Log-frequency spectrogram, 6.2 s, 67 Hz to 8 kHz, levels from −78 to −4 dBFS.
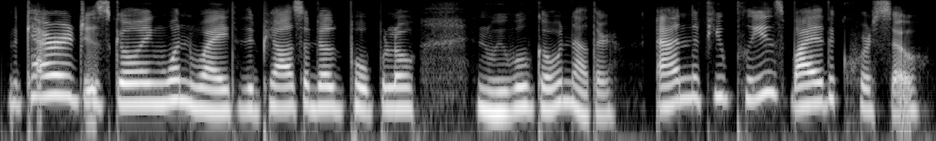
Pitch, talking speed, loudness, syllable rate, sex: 225 Hz, 220 wpm, -16 LUFS, 6.0 syllables/s, female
